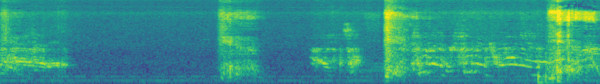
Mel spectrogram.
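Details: Cat gives several short, harsh coughing bursts, followed by a person's voice in a small room; cat coughing.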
